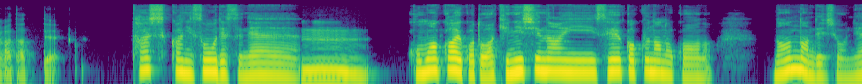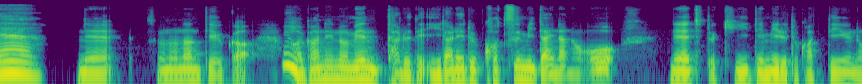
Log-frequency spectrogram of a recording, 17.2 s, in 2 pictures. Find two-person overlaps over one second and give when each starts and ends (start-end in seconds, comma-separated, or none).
none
